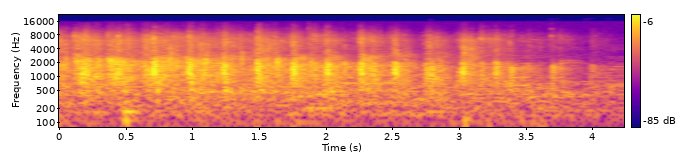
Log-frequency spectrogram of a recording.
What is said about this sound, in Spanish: Fuertes los aplausos.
